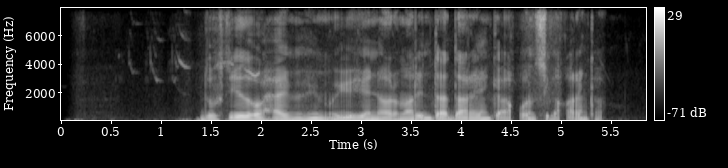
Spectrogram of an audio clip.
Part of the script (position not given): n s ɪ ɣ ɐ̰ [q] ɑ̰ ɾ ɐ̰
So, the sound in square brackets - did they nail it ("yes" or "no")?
yes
